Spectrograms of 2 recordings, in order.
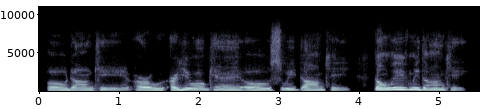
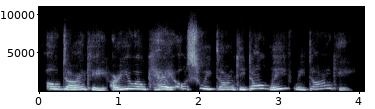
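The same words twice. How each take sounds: First: Less dramatic plea. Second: High, pleading wife crying over her donkey; dramatic worried wife. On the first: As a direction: coax the donkey without much drama. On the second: Wife begging her fainted donkey, high and dramatic. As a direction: fret over the fallen donkey, much higher. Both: Acted. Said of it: "with less dramatic effect than the wife".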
